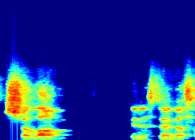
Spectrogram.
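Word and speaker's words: שלום: of that bastardization, we find out how to pronounce every single character, how to read the words. That's how you know it's not shalom or shalom, but it's shalam.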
